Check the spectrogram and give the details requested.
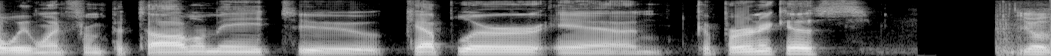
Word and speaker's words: Ptolemy: how we went from ptolemy to kepler and copernicus yo the p is silent it's totally he doesn't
